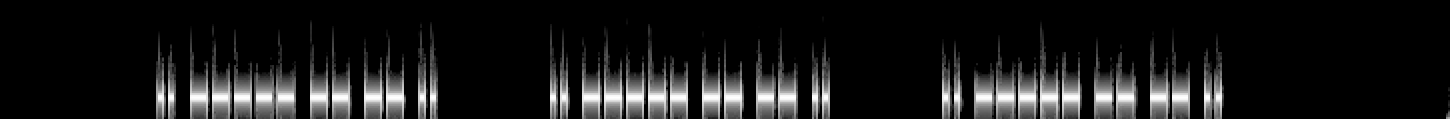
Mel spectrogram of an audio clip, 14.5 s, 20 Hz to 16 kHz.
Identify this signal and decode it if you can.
Morse code, heard as a keyed tone, about 22 wpm, 700 Hz. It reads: I0MMI I0MMI I0MMI
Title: DXCC-100 Call Signs - 5 Characters - Repeated 3x - 22wpm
